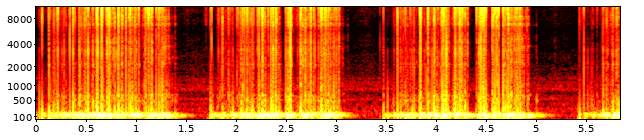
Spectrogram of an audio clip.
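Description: Long nails scratch and tap the hollow metal mesh grille of a black desktop microphone. They make dense, crackling scrapes over a heavy low rumble, in four bursts separated by brief quiet gaps.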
